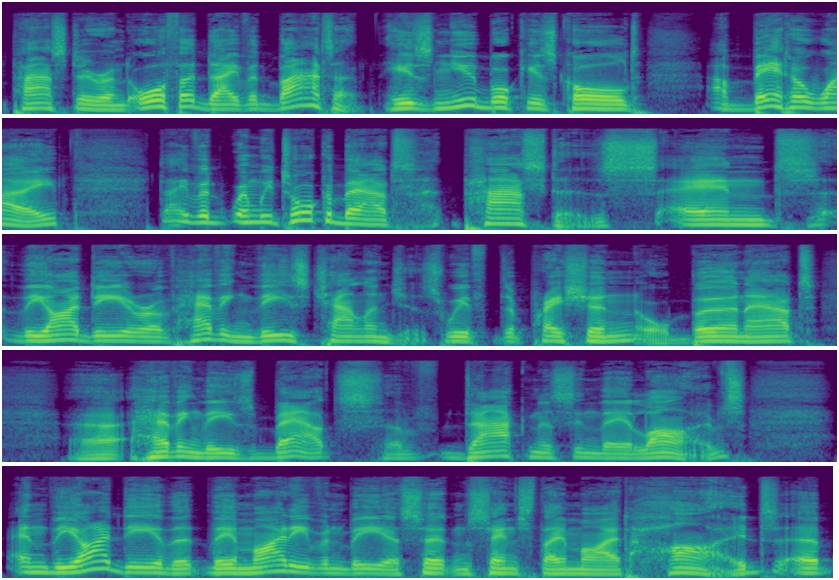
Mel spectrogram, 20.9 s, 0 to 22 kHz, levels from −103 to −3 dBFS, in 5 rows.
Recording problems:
none

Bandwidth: 15 kHz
